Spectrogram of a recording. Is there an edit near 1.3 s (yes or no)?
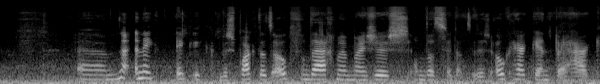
no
